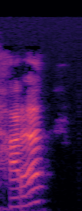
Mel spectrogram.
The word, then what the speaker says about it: Har: There is a specific chant for abundance called, it's pronounced Hara, but it's spelled H-A-R Mantra Girl is a wonderful YouTube show that has like, it's just the audio, but you can do some chanting.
